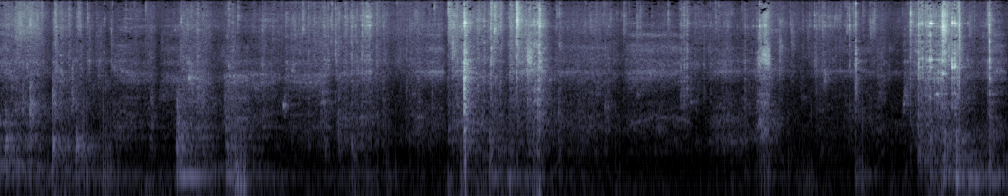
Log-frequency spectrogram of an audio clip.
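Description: Scattered clinks, knocks and scrapes of quartz rock being pried loose and handled on a rubbly mine floor. A few sharp strikes stand out, the loudest about nine to eleven seconds in.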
